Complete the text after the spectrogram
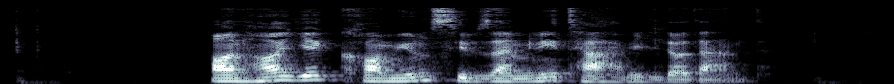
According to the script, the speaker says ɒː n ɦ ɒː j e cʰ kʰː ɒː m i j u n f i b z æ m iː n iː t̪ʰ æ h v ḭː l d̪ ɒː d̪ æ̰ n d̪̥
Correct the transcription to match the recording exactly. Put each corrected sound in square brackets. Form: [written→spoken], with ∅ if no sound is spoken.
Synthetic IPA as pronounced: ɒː n ɦ ɒː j e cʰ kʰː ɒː m i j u n [f→s] i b z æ m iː n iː t̪ʰ æ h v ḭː l d̪ ɒː d̪ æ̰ n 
